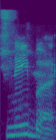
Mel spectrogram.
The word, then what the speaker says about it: neighbor: Neighbor, ya Tetangga. bacanya neighbor. Oh iya. They are my neighbor. Neighbor. Jadi GH-nya nggak dibaca ya, Kak.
